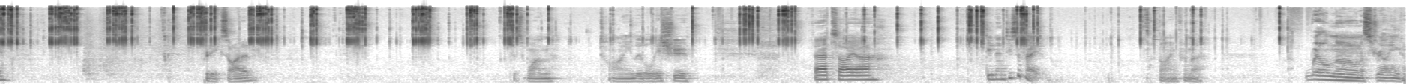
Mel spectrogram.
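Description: A fishing reel's spool clicks sharply as it is turned by hand.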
